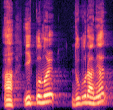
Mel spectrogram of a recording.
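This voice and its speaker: A man preaching a conversational Bible sermon as a pastor, explaining things with rhetorical questions in a gravelly voice. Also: fairly high pitch, lively intonation, slow pace. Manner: explanatory, asks the congregation rhetorical questions and answers them.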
